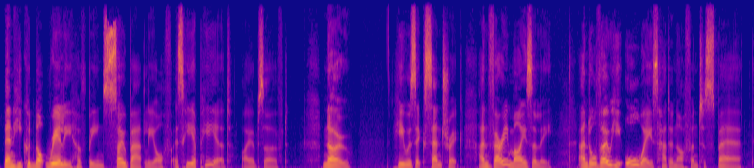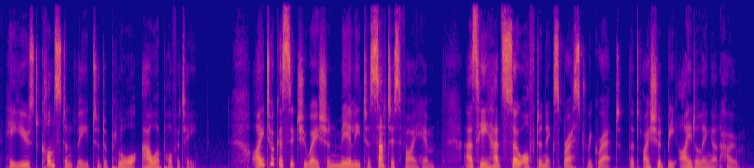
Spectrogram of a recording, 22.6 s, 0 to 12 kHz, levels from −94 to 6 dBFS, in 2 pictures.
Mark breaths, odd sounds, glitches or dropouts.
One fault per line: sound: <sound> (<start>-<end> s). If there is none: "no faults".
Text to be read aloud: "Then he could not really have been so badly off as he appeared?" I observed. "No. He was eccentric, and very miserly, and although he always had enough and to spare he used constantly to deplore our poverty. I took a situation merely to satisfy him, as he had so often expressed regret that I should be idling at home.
no faults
